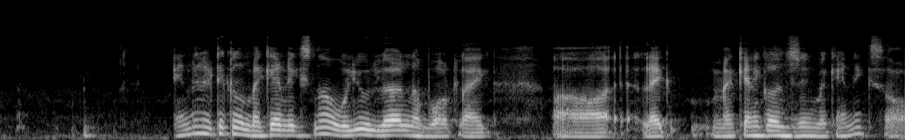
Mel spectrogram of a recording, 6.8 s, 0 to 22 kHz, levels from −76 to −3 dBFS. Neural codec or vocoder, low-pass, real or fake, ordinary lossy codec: codec, 16 kHz, 4 kbps, FreqCodec, larger model; none; fake; none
